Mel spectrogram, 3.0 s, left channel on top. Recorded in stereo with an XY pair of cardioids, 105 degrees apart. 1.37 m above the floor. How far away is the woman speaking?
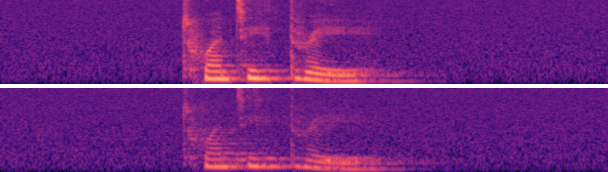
About 2.5 m.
